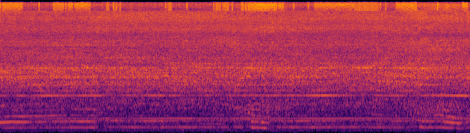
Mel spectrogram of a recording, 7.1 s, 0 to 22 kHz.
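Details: Bissell PowerGlide Platinum 3545-2 upright vacuum, acquired around 2018, running: a steady motor roar with a whiny tone on top that wavers and dips in a wah-like way. Owner calls it bizarre and does not know its cause.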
